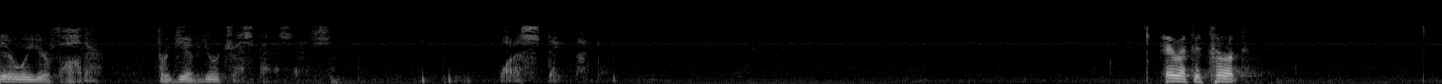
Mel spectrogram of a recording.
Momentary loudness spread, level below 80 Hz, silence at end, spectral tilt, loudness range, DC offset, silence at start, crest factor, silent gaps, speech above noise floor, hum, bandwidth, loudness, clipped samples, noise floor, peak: 27 LU; -66 dBFS; 1.9 s; -5 dB/octave; 15 LU; under 0.1%; 0 s; 26 dB; none; 31 dB; 60 Hz at -65 dBFS; 6.2 kHz; -32 LUFS; under 0.1%; -63 dBFS; -12 dBFS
